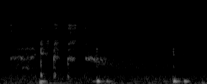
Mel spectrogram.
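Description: Faint muttered, half-whispered speech: a man talking under his breath in short broken syllables.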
